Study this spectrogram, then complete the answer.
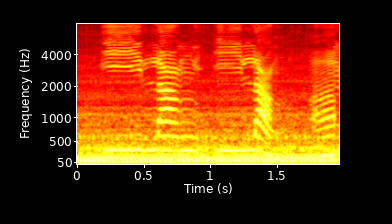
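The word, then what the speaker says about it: ylang-ylang: Kalau dalam bahasa Filipin dia disebut pokok ilang-ilang. Ejaan dia Y-L-A-N-G lang. Kalau dalam bahasa Melayu kita, itulah ilang-ilang, macam tu sebutan dia tau.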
